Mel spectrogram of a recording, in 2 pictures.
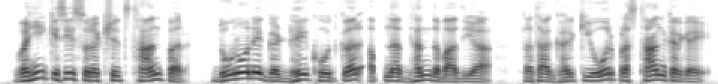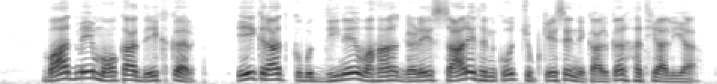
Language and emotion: Hindi, neutral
